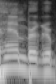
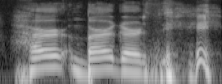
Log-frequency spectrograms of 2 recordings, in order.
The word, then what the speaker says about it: Herberger: a Herberger theater Center Herberger a little bit different to pronounce for me amber not him not hamburger but her burgers Center 3rd Street in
